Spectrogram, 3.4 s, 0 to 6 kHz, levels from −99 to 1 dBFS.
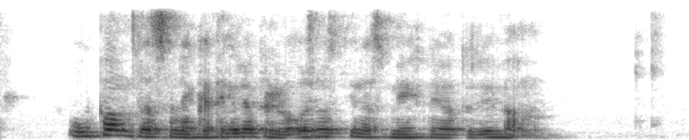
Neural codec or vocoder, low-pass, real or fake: vocoder, 22.05 kHz, 80 mel bands, WaveNeXt; 5.4 kHz; fake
